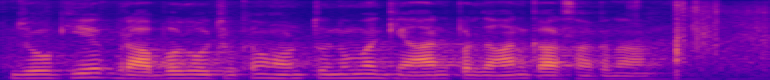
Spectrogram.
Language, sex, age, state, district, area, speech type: Punjabi, male, 18-30, Punjab, Kapurthala, rural, spontaneous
